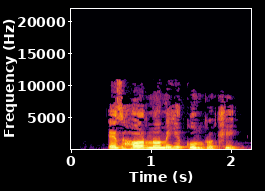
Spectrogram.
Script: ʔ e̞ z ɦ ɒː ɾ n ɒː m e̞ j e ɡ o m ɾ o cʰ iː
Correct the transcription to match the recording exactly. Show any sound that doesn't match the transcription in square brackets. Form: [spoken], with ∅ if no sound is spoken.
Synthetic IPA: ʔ e̞ z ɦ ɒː ɾ n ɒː m e̞ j e ɡ o m ɾ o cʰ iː

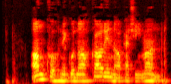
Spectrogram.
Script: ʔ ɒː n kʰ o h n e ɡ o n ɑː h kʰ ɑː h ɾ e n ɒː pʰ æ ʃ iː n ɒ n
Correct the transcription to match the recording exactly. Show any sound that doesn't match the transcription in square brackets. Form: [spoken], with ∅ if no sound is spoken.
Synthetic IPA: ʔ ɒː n kʰ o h n e ɡ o n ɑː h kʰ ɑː [∅] ɾ e n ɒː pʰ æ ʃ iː [m] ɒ n

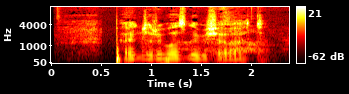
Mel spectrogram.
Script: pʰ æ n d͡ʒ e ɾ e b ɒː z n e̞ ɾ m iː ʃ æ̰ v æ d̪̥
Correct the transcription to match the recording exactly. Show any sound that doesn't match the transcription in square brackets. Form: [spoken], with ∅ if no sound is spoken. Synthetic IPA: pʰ æ n d͡ʒ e ɾ e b ɒː z n e̞ [∅] m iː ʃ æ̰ v æ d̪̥

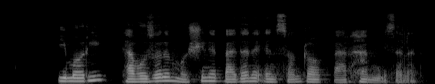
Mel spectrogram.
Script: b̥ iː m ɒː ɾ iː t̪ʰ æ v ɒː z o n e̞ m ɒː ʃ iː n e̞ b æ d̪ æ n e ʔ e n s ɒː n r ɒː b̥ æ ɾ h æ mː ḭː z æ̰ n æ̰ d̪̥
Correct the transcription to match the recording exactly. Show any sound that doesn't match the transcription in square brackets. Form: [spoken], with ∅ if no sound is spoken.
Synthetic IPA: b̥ iː m ɒː ɾ iː t̪ʰ æ v ɒː z o n e̞ m ɒː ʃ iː n e̞ b æ d̪ æ n e ʔ e n s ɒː n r ɒː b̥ æ ɾ h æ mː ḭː z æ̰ n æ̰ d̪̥

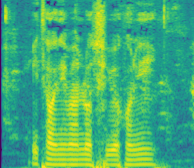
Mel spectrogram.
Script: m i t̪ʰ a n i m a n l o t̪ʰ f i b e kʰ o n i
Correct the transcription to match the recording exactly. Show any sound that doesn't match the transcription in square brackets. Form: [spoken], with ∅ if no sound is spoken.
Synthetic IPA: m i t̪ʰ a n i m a n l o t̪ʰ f i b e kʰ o n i

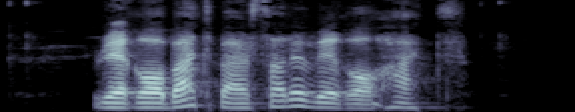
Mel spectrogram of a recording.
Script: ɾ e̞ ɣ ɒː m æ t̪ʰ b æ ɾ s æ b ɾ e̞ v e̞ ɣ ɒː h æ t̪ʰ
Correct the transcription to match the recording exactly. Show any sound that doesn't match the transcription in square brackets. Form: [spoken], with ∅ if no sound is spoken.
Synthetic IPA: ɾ e̞ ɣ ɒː [b] æ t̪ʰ b æ ɾ s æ [∅] ɾ e̞ v e̞ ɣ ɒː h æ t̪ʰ

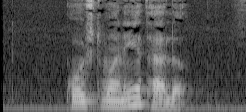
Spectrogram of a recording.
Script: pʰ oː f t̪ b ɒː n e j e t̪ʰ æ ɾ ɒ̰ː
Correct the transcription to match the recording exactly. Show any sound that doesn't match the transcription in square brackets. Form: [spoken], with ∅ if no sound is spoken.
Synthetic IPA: pʰ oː [ʃ] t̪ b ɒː n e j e t̪ʰ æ [l] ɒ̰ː

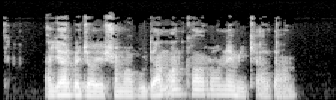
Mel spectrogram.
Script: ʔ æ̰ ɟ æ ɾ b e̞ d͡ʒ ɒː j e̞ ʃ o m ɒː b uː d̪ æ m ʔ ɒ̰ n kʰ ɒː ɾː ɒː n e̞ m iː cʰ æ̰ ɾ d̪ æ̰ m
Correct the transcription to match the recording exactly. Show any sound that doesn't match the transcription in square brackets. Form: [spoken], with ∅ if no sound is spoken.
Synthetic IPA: ʔ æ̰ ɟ æ ɾ b e̞ d͡ʒ ɒː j e̞ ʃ o m ɒː b uː d̪ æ m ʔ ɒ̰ n kʰ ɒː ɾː ɒː n e̞ m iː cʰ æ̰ ɾ d̪ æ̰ m

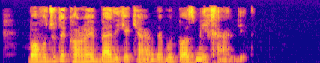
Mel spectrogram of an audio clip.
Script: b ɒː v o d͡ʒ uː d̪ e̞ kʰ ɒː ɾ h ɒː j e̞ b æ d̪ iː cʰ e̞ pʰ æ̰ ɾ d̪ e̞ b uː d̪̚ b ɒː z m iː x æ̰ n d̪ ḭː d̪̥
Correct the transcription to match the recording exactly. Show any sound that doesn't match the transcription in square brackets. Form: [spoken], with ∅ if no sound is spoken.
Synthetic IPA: b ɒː v o d͡ʒ uː d̪ e̞ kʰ ɒː ɾ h ɒː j e̞ b æ d̪ iː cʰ e̞ [cʰ] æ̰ ɾ d̪ e̞ b uː d̪̚ b ɒː z m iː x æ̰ n d̪ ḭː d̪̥

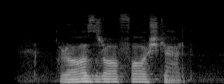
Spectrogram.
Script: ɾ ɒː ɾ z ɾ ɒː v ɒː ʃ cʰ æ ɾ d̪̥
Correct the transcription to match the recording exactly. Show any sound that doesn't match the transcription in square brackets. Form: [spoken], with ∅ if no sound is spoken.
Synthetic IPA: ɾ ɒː [∅] z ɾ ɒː [f] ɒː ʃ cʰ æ ɾ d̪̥

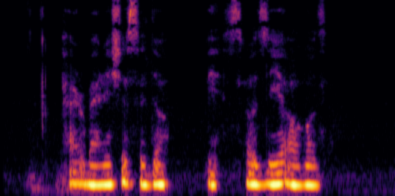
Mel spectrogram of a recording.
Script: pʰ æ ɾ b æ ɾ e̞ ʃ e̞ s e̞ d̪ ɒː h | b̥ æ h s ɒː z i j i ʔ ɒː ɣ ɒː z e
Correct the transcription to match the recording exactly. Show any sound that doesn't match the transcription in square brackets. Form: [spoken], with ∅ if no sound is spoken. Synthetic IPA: pʰ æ ɾ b æ ɾ e̞ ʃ e̞ s e̞ d̪ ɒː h | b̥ [e] h s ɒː z i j [e] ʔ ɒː [v] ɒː z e

